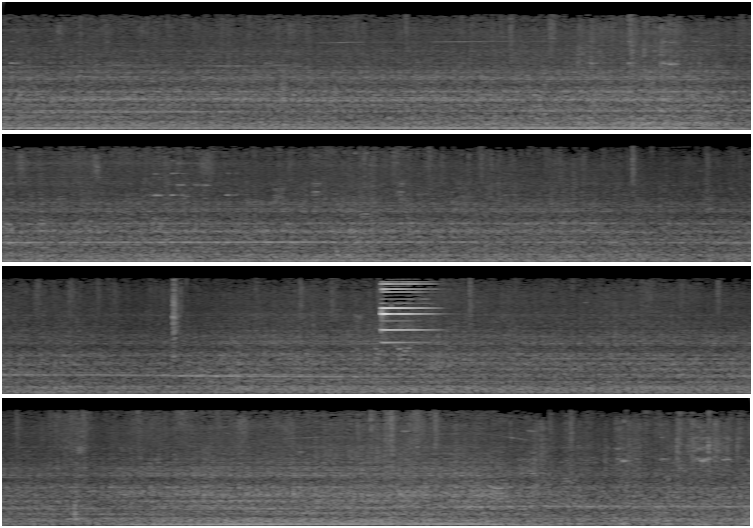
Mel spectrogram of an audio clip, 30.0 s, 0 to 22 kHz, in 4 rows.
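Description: Scania OmniCity (CN94UB) bus driving, heard from inside the saloon. Its five-cylinder diesel drones deep under load for the first several seconds and again for a few seconds near the end, dropping away suddenly each time, over a whine that rises and falls with speed and road noise. A short, high chime sounds once about two-thirds of the way through.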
